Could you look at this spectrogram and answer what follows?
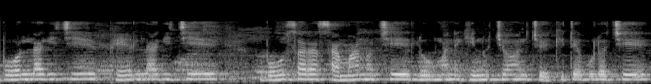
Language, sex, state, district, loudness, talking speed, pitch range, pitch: Odia, male, Odisha, Sambalpur, -16 LUFS, 140 wpm, 220-240 Hz, 230 Hz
